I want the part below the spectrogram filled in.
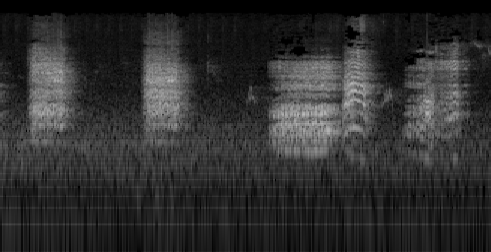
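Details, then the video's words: Parrot calling: a run of harsh, raspy squawks, some short and some drawn out, about five in a few seconds, over a low background hiss. "SONIDO DE LORO"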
